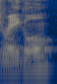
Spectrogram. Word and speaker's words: Rhaegal: So it is Rhaegal. I questioned whether or not it was Rhaegal, but I was pretty sure it was Ray.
